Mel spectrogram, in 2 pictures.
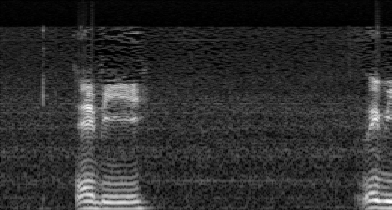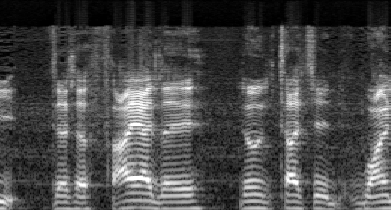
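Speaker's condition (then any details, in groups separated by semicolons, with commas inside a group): Cerebral palsy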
